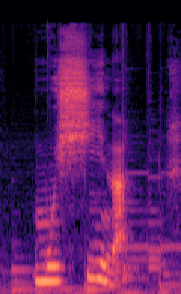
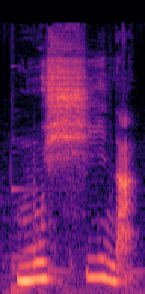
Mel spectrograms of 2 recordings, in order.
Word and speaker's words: мужчина: Notice that here we pronounce the sounds ж and ч as one long sound ш. Okay, now follow me and try to imitate my pronunciation. Мужчина.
